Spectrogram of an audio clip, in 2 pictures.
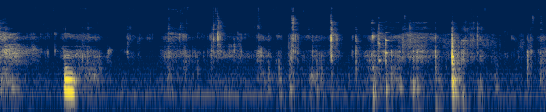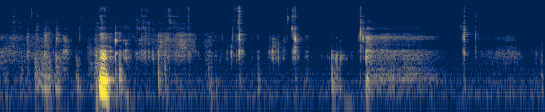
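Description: Close-miked chewing and biting of roast chicken and rice, in irregular bursts with short clicks between.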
